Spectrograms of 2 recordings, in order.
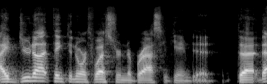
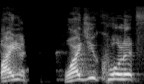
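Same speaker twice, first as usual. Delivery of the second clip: put-on British accent, much higher pitch; 11 semitones higher, 3 dB louder than usual. Speaker joking with another speaker about explaining America to Europeans, in a British accent. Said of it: "I just did a British accent".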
